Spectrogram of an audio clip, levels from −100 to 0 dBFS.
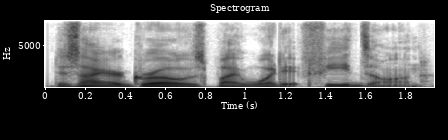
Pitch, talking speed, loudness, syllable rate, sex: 100 Hz, 215 wpm, -16 LUFS, 4.9 syllables/s, male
